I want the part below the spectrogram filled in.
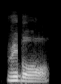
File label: "rebore", Indian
